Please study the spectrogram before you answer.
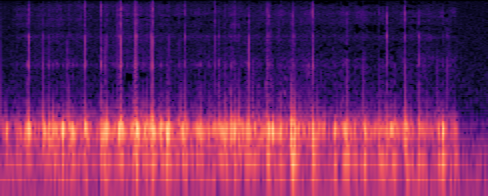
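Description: Long nails tap and scratch the embossed surface of a hollow red textured plastic cup held over the mic. A rapid run of sharp, clicky taps sits over a steady hollow hum that lasts throughout, with bright ticks on each contact. The sound cuts off abruptly near the end, leaving only a faint low hiss.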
